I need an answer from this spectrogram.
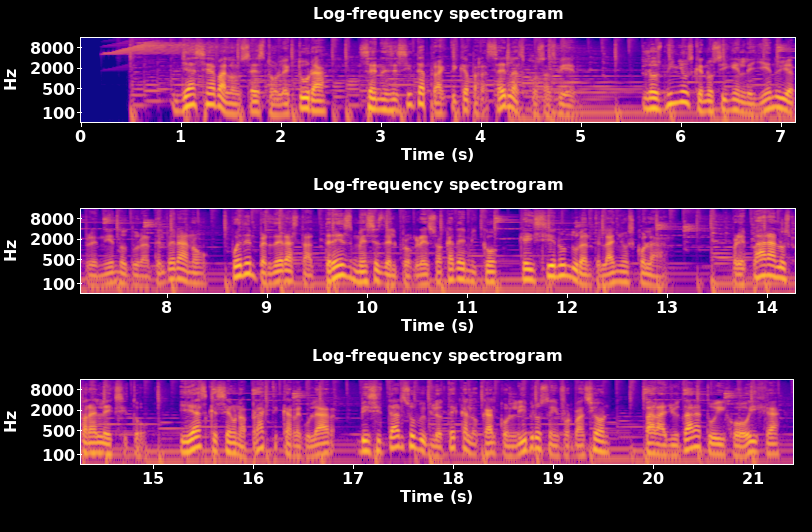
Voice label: Summer Reading Radio Spanish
